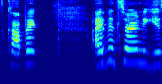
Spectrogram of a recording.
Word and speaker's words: Copic: use the Copic markers it might be pronounced Copic but I think it's Copic I've been starting to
